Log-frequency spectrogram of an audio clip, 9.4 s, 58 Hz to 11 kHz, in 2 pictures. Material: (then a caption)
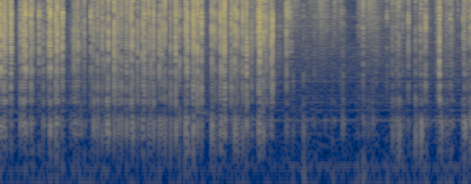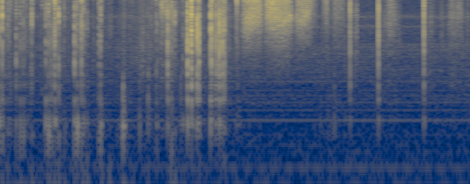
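Paper. Long acrylic nails rapidly tap and scratch the white cover of a closed, solid medium paperback novel, *41 Ways to Die*. Quick, crisp clicks mix with dry, bright rasping scrapes in a fast, dense rhythm. Near the end it settles into a softer, steady scratching hiss punctuated by a few sharp taps.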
